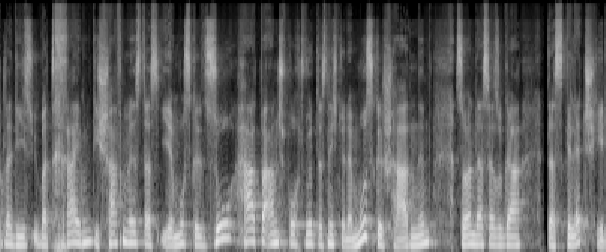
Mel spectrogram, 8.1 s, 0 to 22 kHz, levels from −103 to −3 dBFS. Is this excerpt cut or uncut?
uncut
